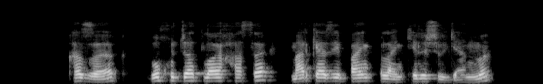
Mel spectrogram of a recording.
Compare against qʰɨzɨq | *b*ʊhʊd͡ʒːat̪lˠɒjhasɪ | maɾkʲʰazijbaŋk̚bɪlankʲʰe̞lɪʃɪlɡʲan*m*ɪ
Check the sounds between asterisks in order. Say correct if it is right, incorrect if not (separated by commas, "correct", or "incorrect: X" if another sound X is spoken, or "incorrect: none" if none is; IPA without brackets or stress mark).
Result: correct, correct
